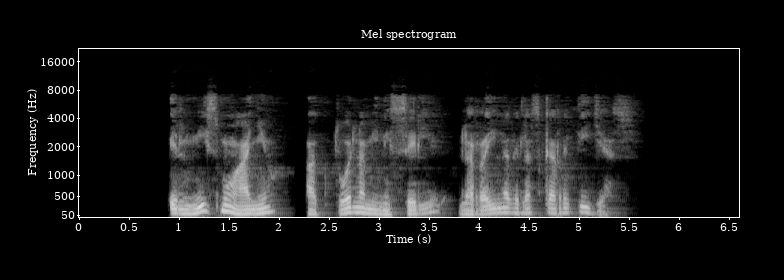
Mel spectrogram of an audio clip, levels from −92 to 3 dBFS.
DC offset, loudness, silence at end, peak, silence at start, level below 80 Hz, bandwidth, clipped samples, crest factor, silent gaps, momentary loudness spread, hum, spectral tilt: under 0.1%; -23 LUFS; 1.15 s; -4 dBFS; 0.9 s; -42 dBFS; 7.6 kHz; under 0.1%; 18 dB; 2.19-2.27 s; 9 LU; none; -7.5 dB/octave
